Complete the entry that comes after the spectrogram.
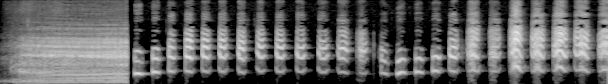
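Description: A Highland cow lowing for about a second, cut off abruptly. It is followed by a long, even run of short, clipped animal calls, about five a second, which grow louder toward the end.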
